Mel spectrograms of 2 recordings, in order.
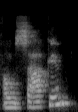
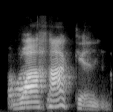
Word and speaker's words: Oaxacan: How are we pronouncing that? Osakan? Oaxacan.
